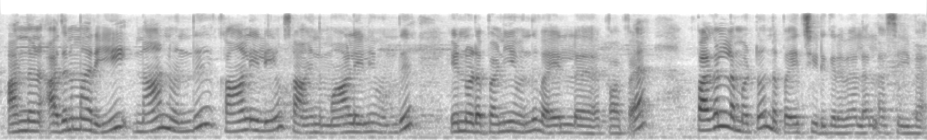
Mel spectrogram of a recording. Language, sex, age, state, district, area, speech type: Tamil, female, 60+, Tamil Nadu, Dharmapuri, rural, spontaneous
